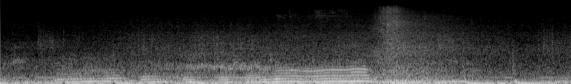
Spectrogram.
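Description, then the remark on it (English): A car engine hums steadily and rises in pitch, with a brief tire squeal as the vehicle slows and pulls up at a foster home for a wellness check, then a low rumble continues. “1017, we're pulling up to the foster home to do a wellness check on Elgin.”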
